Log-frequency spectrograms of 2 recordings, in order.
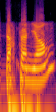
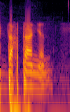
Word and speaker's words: D'Artagnan: Both ways. Both ways are good. The French way is D'Artagnan, but in America we say D'Artagnan.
